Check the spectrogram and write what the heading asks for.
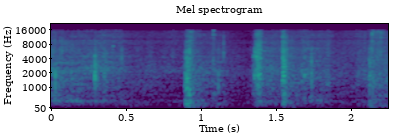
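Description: Footsteps on a gravelly dirt cave floor: a few soft scuffs and crunches, with two sharper steps a little before one second in and around one and a half seconds.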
